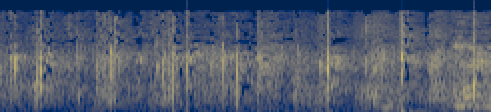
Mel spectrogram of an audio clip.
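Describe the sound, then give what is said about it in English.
Audience applause at a town community meeting in Port Hedland: dense, steady clapping from many hands that stays even for the whole stretch, with no voices above it. “So how about a round of applause?”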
